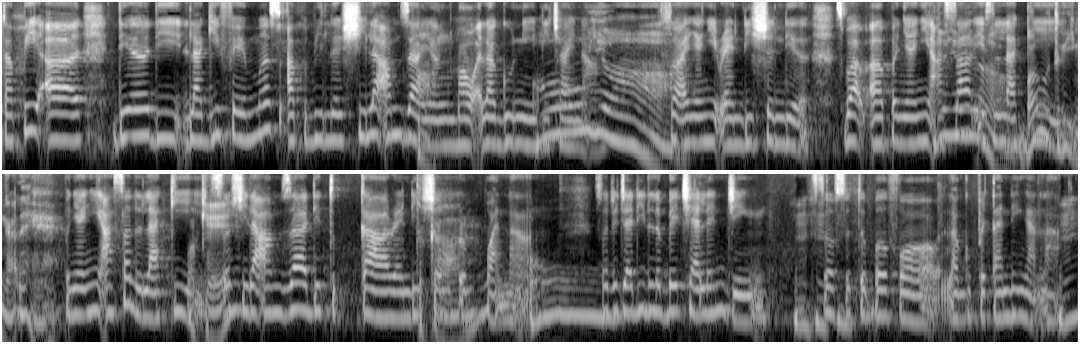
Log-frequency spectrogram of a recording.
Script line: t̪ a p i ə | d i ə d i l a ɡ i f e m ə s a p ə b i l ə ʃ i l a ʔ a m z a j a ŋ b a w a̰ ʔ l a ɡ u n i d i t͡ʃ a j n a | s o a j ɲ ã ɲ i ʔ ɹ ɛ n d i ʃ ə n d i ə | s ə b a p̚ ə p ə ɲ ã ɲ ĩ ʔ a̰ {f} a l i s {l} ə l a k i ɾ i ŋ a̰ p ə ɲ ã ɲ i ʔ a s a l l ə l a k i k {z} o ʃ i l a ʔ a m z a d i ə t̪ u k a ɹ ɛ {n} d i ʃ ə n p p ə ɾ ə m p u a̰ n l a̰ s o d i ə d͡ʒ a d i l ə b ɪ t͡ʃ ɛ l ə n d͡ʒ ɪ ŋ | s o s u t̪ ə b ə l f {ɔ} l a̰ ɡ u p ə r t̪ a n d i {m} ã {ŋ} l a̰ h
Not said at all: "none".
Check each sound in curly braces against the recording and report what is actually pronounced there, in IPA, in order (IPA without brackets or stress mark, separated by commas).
s, l, s, n, ɔ, ŋ, n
